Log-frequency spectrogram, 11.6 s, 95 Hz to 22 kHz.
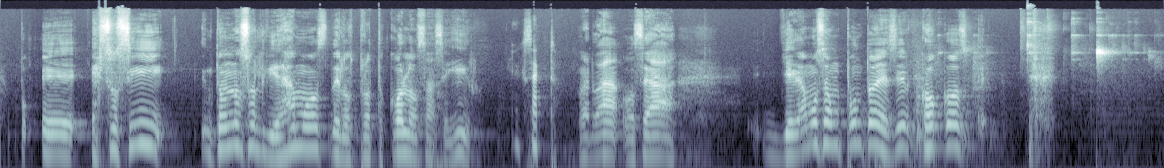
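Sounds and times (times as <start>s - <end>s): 
speech: 0.4s - 7.1s, 7.7s - 10.5s
computer monitor wobbling with a brief high-pitched ring: 11.0s - 11.6s.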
